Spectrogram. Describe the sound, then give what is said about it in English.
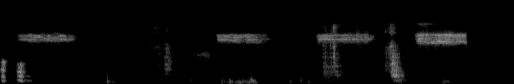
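A fire alarm sounds in repeated loud, shrill electronic beeps, about four bursts in quick succession, with brief muffled voices and thumps in the gaps between them. “A bit of an interruption for fire alarms.”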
